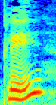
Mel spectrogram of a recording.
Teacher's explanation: It is a glide from a front unrounded vowel just below, half close to a centralized front unrounded vowel just above, half close. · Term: diphthong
